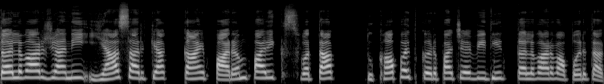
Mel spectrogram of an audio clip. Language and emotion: Goan Konkani, neutral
